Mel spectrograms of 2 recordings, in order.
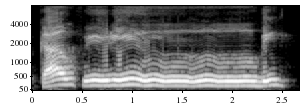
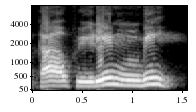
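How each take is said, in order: First: The m is soft, slow and gentle. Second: The m is pressed hard and harshly. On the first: The speaker calls it right. "Tajwid lembut, pelan-pelan" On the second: The speaker calls it wrong. "itu kasar, bukan tajwid"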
